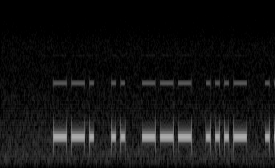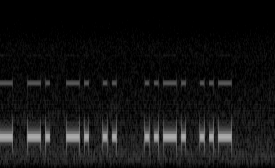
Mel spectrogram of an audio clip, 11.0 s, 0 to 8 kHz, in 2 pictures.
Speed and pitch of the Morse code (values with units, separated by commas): 13 wpm, 570 Hz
